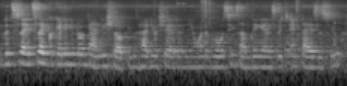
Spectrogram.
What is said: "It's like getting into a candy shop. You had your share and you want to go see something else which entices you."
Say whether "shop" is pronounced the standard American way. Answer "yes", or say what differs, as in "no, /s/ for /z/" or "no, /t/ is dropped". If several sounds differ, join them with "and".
yes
